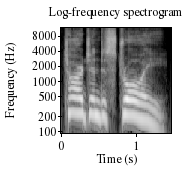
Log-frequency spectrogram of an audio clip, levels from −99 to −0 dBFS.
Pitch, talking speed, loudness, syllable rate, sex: 190 Hz, 120 wpm, -17 LUFS, 3.7 syllables/s, male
